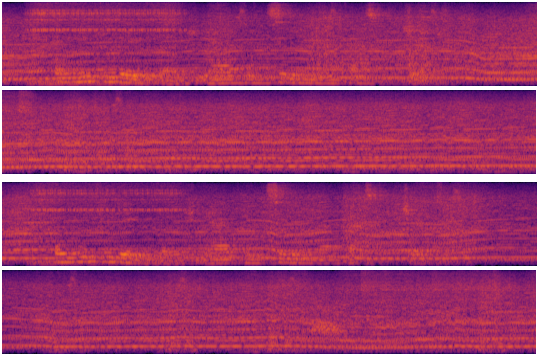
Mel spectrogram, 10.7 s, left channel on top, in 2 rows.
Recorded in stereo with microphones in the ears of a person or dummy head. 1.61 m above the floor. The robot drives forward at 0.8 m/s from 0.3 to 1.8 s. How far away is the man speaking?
About 3 m.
